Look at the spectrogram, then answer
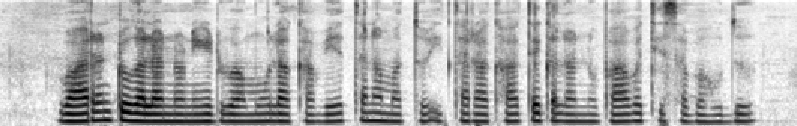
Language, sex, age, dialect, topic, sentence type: Kannada, female, 18-24, Coastal/Dakshin, banking, statement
